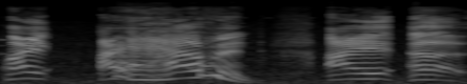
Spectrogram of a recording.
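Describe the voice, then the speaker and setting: A man's voice: extremely high pitch, takes it slowly, noisy background. A man playing a nervous, pleading merchant in a video game, stammering and protesting in a flustered way. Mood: panicked. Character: nervous, pleading, shifty male island merchant. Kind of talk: video game character acting.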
